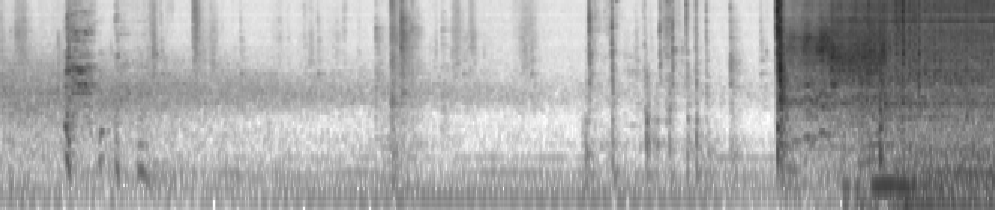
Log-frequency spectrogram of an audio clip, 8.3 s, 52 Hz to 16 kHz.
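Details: 1972 Ford F250 with 360 V8 and four-barrel carburetor, after a Pertronix Flame Thrower II distributor, coil, cables and plugs install: quiet clicking, then it fires at once into a steady, even idle with no misses; normal idle.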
